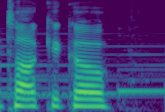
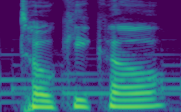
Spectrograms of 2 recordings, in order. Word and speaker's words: Takako: Sanae stopped her nod midway and cocked her head and thought, I just realized I've been pronouncing Takako's name wrong this entire episode, haven't I? As what? Tokiko. Oh, that's someone else.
